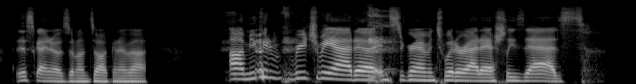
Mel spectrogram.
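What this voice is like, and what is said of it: Sebastian Maniscalco impression. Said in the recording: “That was my Sebastian Maniscalco impression. ... He's a comedian.”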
